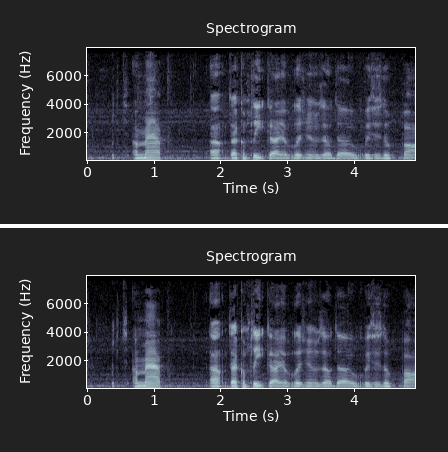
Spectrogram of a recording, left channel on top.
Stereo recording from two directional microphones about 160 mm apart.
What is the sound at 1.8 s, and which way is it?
Speech, 30° right (ahead or behind).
